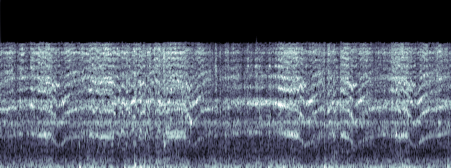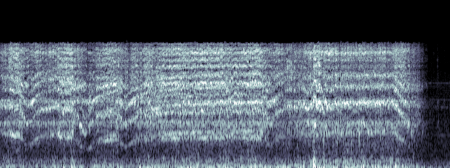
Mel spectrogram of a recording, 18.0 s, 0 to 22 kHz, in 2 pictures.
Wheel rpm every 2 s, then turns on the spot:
200, 200, 210, 200, 190, 150, 190, 200, 150.
none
